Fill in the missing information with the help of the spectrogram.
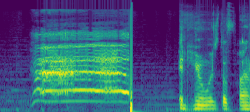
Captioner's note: screaming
